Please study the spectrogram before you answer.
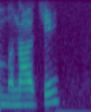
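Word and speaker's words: Monaji: My name is Naga Manachi.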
